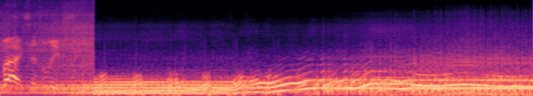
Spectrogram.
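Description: A motorcycle engine roars and revs while riding.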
